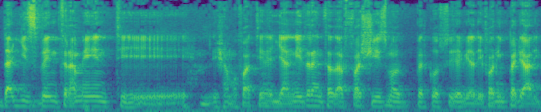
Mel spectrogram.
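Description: This man speaks at a medium pitch with a fairly bright tone and vocal fry.

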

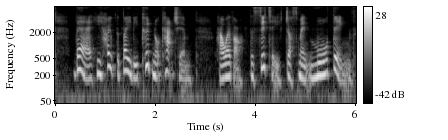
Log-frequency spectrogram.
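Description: The clip has an unforced reading voice with lively intonation.

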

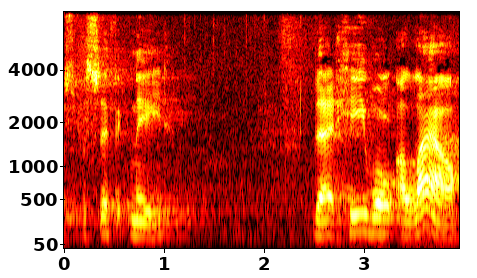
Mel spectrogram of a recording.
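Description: With fairly even intonation, a man speaks amid light background noise and audible room echo. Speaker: Sunday school teacher. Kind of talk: lecture. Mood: thoughtful, reflective. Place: classroom. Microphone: camera far.

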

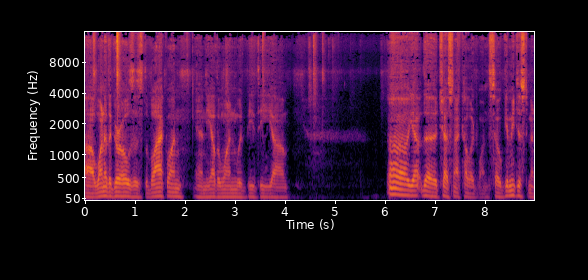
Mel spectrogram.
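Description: Long, frequent pauses break up this man's very deep, low voice. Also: ordinary pitch variation, moderate pace. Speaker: rabbit breeder. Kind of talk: casual vlog chat. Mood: relaxed, friendly. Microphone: phone near.

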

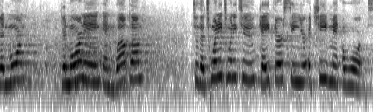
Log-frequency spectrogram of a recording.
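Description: A woman speaks at a fairly slow pace with high pitch and fairly even intonation. Light background noise sits behind her. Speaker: school guidance department head; ceremony host. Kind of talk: ceremony emcee speech. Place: hall.

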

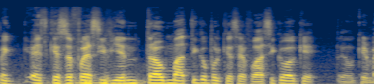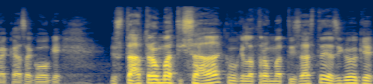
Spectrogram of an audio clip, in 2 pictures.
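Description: With a Mexican accent, a man speaks at a very fast pace and medium pitch, his pitch varying in an ordinary way on a very clean recording with a silent background. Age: 20s. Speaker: podcast host. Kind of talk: casual chat.

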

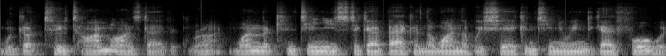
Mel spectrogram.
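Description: With an Australian accent, a man speaks at a fairly low pitch. His intonation is monotone and flat. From Sydney, Australia. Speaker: podcast guest. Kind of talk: interview. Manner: halting. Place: home room. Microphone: video call.

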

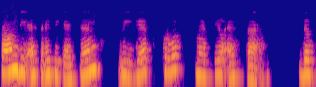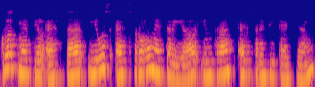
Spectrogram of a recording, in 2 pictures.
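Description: A woman with an Indonesian accent speaks at a fairly slow pace with ordinary pitch variation. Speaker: student researcher. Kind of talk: conference presentation. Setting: video call.

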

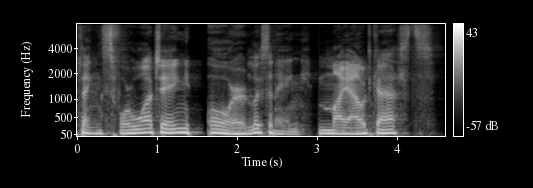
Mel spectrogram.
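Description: In a put-on character voice, the speaker goes at a fairly slow pace on a very clean recording with a silent background. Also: man. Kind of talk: horror podcast host. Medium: read story. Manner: ominous, teasing.

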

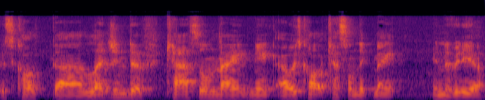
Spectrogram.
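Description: A man speaks at a moderate pace with fairly even intonation, with audible room echo and light background noise. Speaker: vlogger. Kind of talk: casual vlog chat. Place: kitchen. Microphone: phone near.

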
